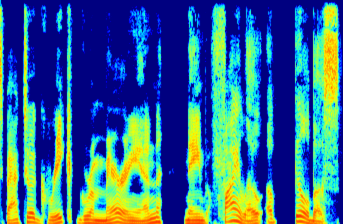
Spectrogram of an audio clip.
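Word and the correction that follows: Byblos: I might be saying that wrong. – Biblos. – Biblos.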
